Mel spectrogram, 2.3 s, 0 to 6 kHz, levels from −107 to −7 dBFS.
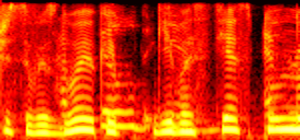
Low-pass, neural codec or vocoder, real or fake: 5.4 kHz; none; real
